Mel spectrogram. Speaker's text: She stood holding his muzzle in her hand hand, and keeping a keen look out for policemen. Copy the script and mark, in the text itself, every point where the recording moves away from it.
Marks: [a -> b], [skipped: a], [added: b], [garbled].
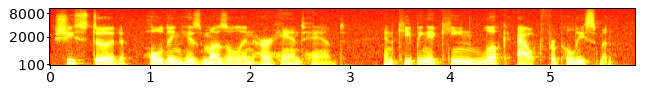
She stood holding his muzzle in her hand hand, and keeping a keen look out for policemen.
